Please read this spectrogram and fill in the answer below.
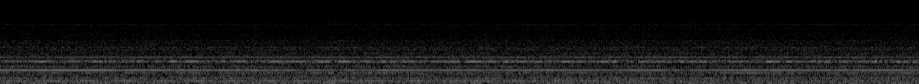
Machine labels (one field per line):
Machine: fan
